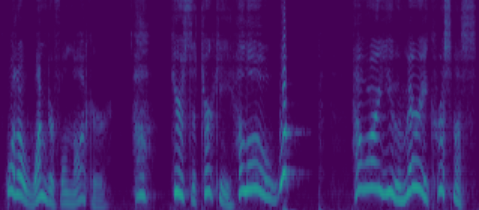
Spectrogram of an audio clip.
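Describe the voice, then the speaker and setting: A reader voicing a raised, excited old miser. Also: medium pitch, normal speed, voice pushed up, close to an everyday voice. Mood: jolly. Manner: pleading, then giddy and exclaiming. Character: old miser, repentant and overjoyed.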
